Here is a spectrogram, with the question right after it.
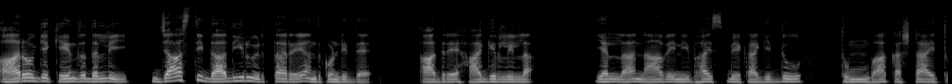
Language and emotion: Kannada, sad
